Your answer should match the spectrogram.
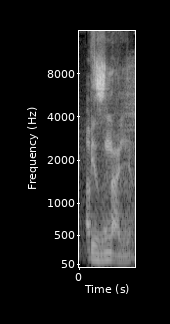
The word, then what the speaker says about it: пізнання: раз на правильний наголос пізнання а вперше моя а у першому Богдан помилився бо іменники середнього роду з частинкою Ання мають наголос на суфікс тому наголошується А зрозумів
